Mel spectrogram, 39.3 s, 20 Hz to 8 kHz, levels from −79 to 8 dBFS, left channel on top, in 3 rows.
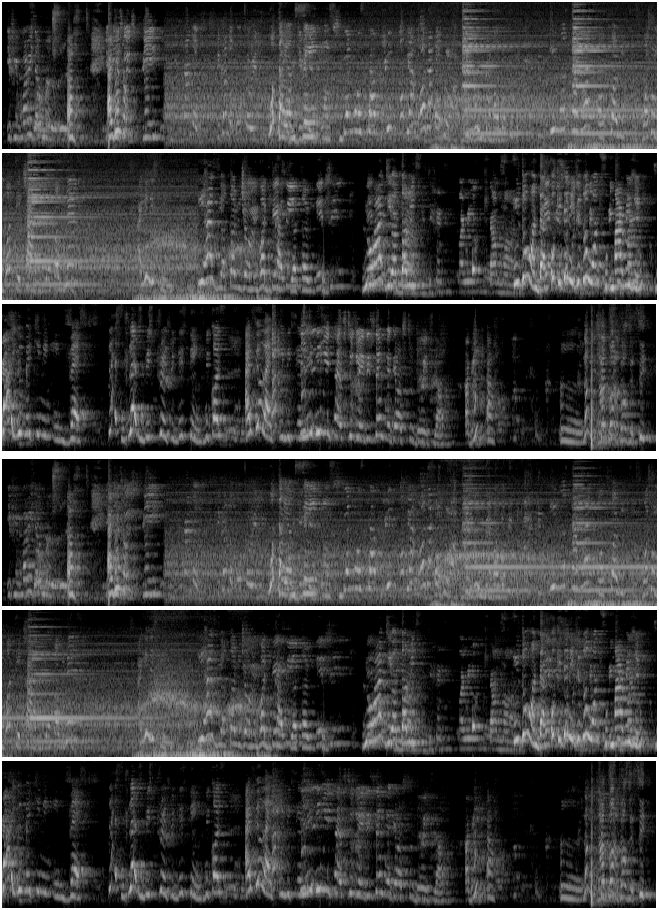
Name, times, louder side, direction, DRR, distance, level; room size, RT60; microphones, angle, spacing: voice 1, 0.1-1.1 2.0-6.8 7.6-7.7 7.9-8.8 13.0-13.2 13.5-14.6 17.9-19.1 19.4-19.9 20.4-21.9 22.2-23.4 23.9-24.9 25.2-25.9 26.2-26.3 29.4-29.6 31.6-31.8 32.1-35.1 35.4-36.6 37.1-37.2 37.8-38.5, left 3 dB, 65° left, 2 dB, 3.7 m, -35 dB
voice 2, 0.6-2.5 5.3-7.8 8.1-9.0 9.3-10.1 10.9-14.4 15.8-16.5 17.0-19.6 20.3-21.4 22.5-22.6 23.3-25.9 26.2-27.9 28.3-32.6 35.9-36.0 37.3-37.9 38.4-38.5, left 3 dB, 25° left, 6 dB, 1.0 m, -26 dB
sound 1, 3.2-17.0, left 3 dB, 45° left, 5.3 m, -37 dB
sound 2, 7.2-16.3, left 3 dB, 85° left, 1.1 m, -31 dB
voice 3, 8.4-10.9 16.3-16.6 38.1-39.0, right 1 dB, 20° right, 4 dB, 2.5 m, -35 dB
sound 3, 8.5-13.3 15.7-18.4, right 1 dB, 75° right, 3.9 m, -33 dB
24.5 x 18.0 x 9.7 m, 0.82 s
head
